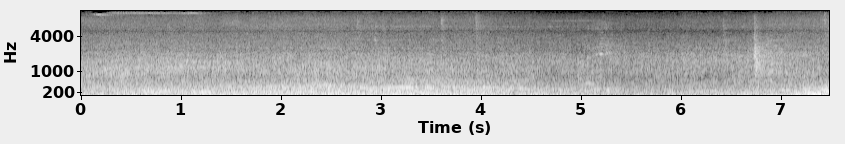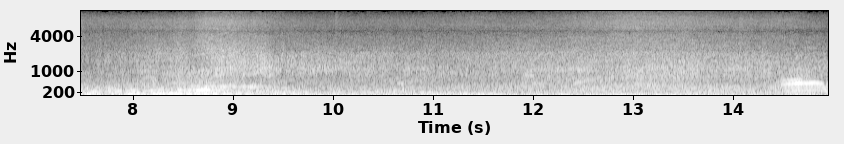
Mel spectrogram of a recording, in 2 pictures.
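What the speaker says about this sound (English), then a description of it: "Or if the noise from the cars is too loud" Cars roar steadily past on a busy street near Bratislava train station, traffic noise swelling and fading, while a person talks over the din.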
